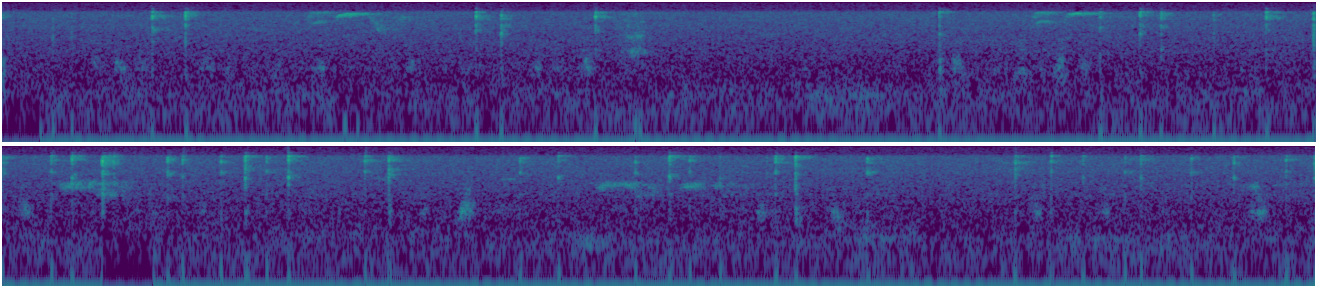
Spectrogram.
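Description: Near silence with faint, irregular small clicks and taps of a stylus writing on a pen tablet.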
